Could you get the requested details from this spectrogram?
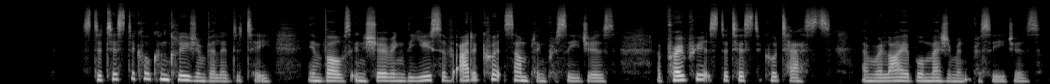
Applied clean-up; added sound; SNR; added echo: none; none; none; none.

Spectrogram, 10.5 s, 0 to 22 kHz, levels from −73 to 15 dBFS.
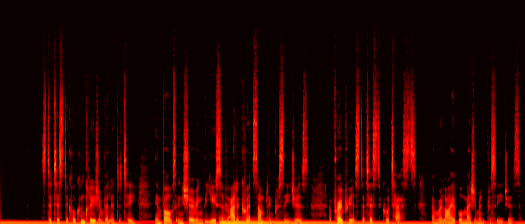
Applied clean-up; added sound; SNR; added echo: none; Bass guitar; 3 dB; none.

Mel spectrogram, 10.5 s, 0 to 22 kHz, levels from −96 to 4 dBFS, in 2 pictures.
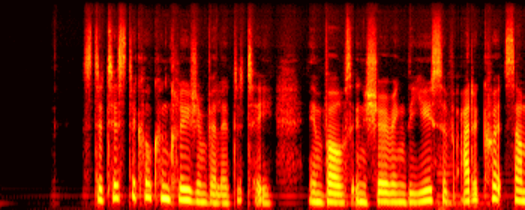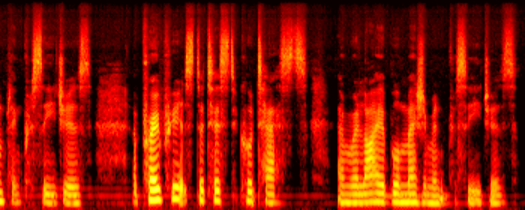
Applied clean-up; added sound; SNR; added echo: neural mask model DeepFilterNet 3.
